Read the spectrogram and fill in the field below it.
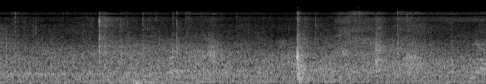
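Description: Hockey sticks clack against the puck and the ice.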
